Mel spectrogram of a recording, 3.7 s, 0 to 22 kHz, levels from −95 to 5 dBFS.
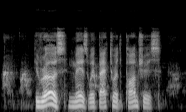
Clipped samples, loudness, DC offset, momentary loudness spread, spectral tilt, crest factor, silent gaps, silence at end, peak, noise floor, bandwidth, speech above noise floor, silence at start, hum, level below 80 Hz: under 0.1%; -19 LUFS; under 0.1%; 22 LU; -5 dB/octave; 18 dB; none; 0.55 s; -2 dBFS; -38 dBFS; 9 kHz; 20 dB; 0.05 s; none; -60 dBFS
